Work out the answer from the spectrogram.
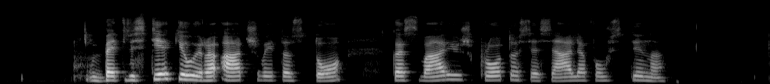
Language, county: Lithuanian, Kaunas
